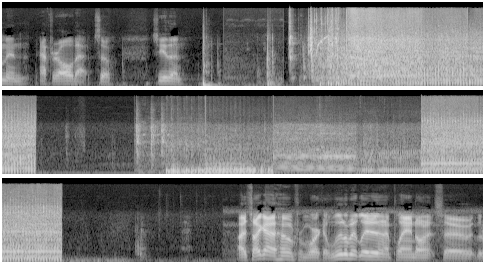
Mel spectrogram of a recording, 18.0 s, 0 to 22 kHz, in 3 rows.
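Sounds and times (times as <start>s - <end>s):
atv engine starting and revving: 3.8s - 6.5s, 7.7s - 12.8s.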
